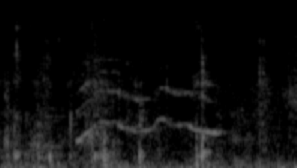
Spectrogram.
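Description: Faint, short wavering whine from a Samoyed puppy as it noses into an empty stainless steel food bowl, with a few light ticks of muzzle against metal.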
